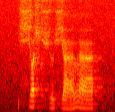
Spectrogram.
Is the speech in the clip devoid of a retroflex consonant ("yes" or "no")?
yes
